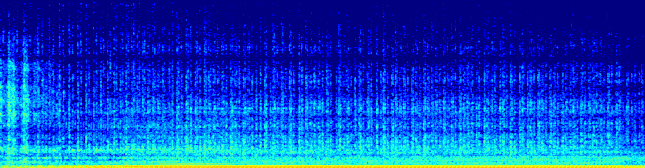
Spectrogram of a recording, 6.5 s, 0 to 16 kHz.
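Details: 12kW backup generator after exhaust repair: steady low drone at constant speed, no ticking or puffing from the exhaust; smooth, even and significantly quieter, repair successful.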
